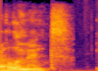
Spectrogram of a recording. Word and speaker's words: LMNT: Because every time I look, it's salt and I did try that LMNT stuff, or element. – Yeah, I always want to call it LMNT also, because that's how it's spelled out, the element electrolytes.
